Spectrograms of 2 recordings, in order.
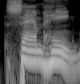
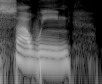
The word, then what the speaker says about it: Samhain: Now, some people call it Samhain because that's how it is spelled, S-A-M-H-I-N, or H-A-I-N, S-A-M-H-A-I-N. But it's pronounced Samhain.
